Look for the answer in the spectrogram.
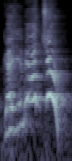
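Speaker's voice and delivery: very high, loud cartoon sneeze; a big squeaky sick-sheep sneeze; sheep sneezing.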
